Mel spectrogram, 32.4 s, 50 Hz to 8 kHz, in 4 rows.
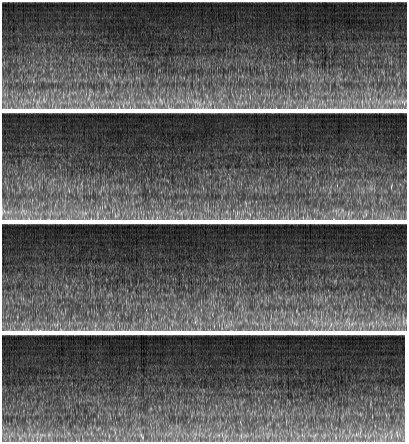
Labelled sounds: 8.2	8.5	vessel noise, 2.2 to 2.5 kHz
12.6	12.8	vessel noise, 2.3 to 2.4 kHz

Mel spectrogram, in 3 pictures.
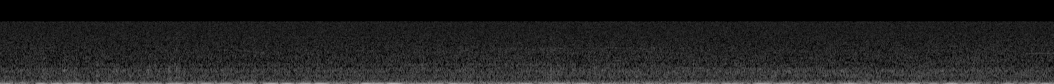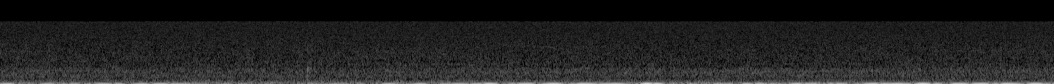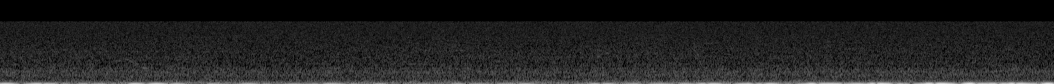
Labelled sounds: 10.3	10.6	killer whale, 1.6 to 1.7 kHz
15.9	16.1	killer whale, 2.0 to 2.3 kHz

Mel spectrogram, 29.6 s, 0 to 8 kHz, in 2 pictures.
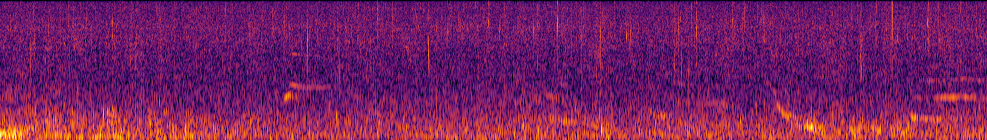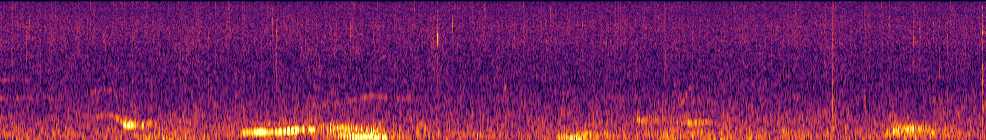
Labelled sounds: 4.3	4.9	humpback whale, 1.1 to 1.2 kHz
14.0	14.4	humpback whale, 0.88 to 0.97 kHz
16.2	16.4	humpback whale, 0.97 to 1.2 kHz

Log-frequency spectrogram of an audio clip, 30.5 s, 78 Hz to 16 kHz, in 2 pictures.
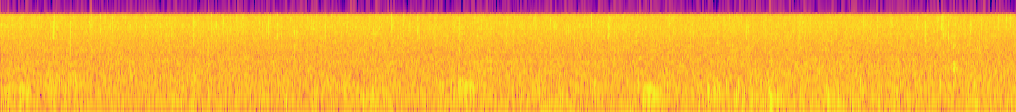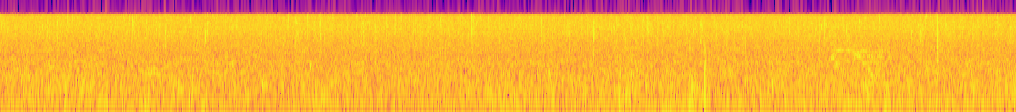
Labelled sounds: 27.8	28.1	humpback whale, 1.4 to 1.5 kHz

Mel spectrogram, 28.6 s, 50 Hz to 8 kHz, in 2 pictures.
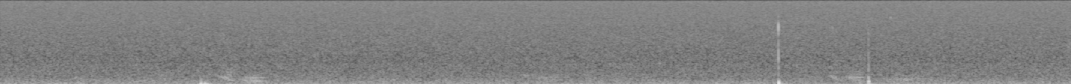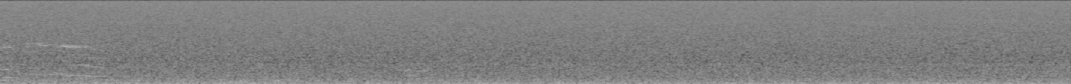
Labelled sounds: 14.7	15.4	humpback whale, 1.4 to 1.7 kHz

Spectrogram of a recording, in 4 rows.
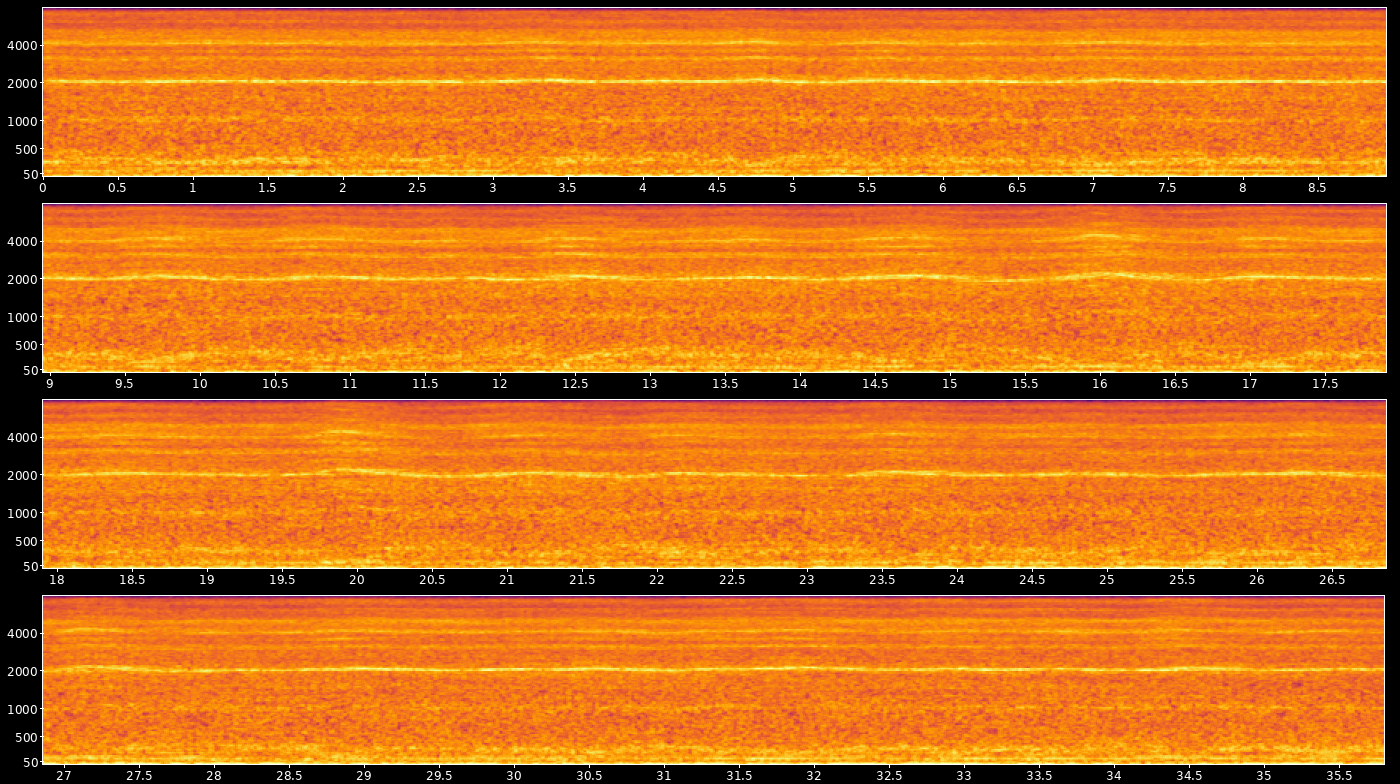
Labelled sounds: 31.6	32.1	vessel noise, 1.7 to 4.5 kHz

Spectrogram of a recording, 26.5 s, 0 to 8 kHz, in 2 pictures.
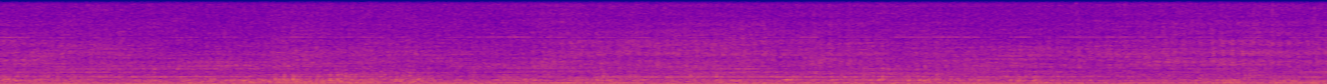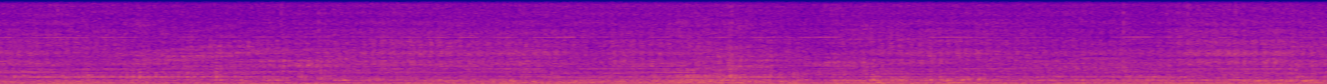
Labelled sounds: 24.5	24.8	vessel noise, 4.2 to 4.5 kHz

